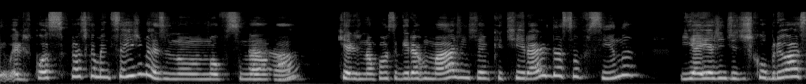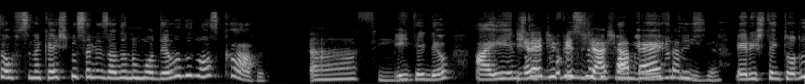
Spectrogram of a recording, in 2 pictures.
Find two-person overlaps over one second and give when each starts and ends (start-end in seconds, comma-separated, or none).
13.2-15.3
